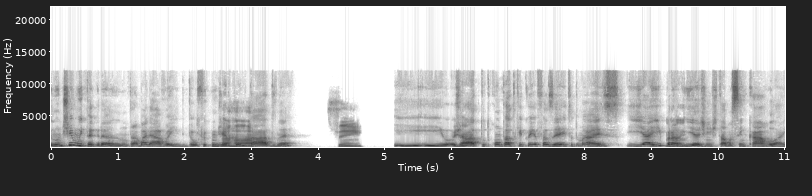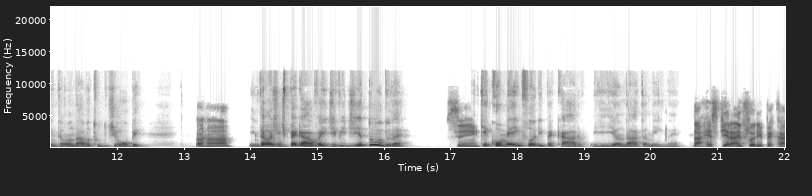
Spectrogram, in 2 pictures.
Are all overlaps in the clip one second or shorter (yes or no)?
yes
